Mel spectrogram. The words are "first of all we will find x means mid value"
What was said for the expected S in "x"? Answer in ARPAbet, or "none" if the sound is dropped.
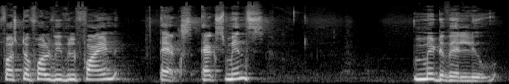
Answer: S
